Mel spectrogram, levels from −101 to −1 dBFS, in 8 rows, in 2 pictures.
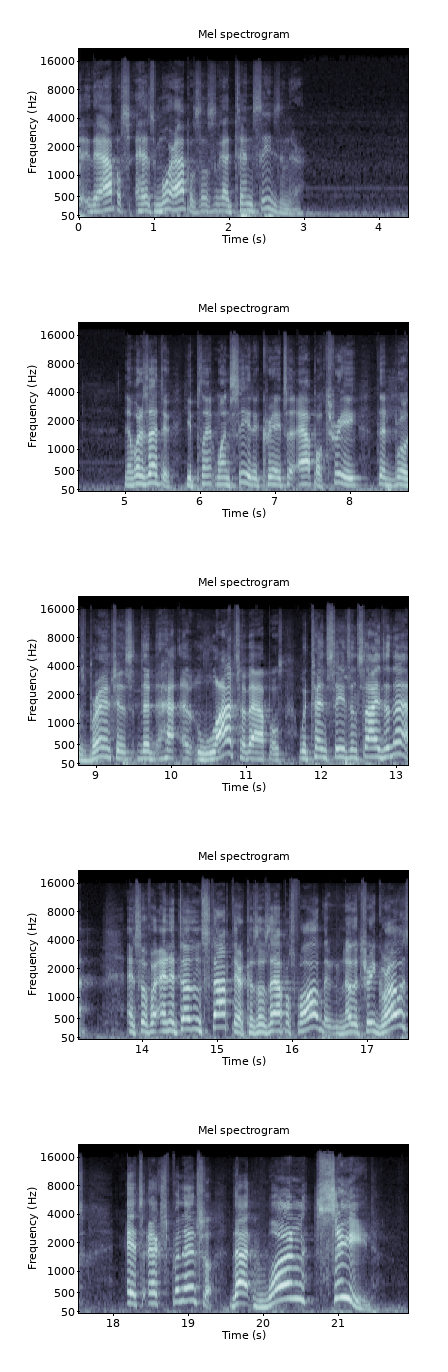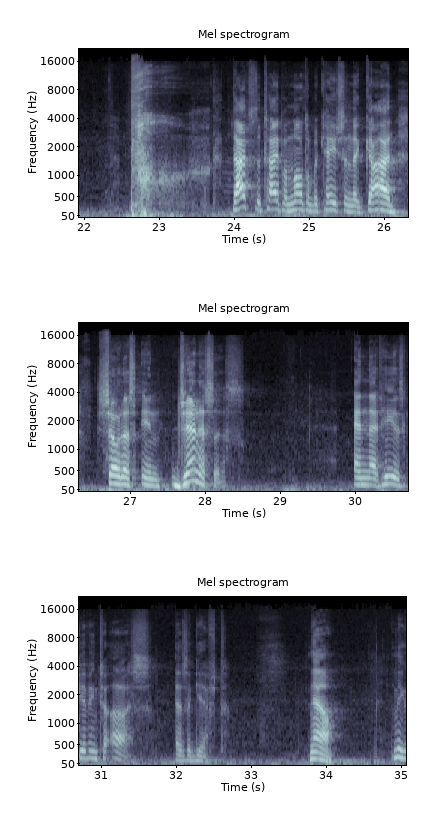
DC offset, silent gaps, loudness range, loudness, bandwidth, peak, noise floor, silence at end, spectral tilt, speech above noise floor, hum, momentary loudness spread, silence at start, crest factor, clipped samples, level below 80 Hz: under 0.1%; none; 12 LU; -21 LUFS; 18.5 kHz; -2 dBFS; -51 dBFS; 0 s; -4.5 dB/octave; 30 dB; none; 17 LU; 0 s; 20 dB; under 0.1%; -42 dBFS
